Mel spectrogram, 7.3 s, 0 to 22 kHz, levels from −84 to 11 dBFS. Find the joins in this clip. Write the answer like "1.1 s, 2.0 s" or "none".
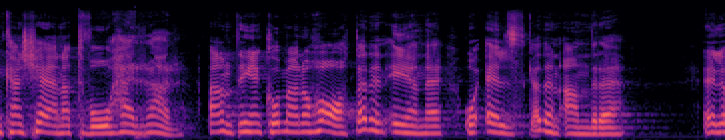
2.0 s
